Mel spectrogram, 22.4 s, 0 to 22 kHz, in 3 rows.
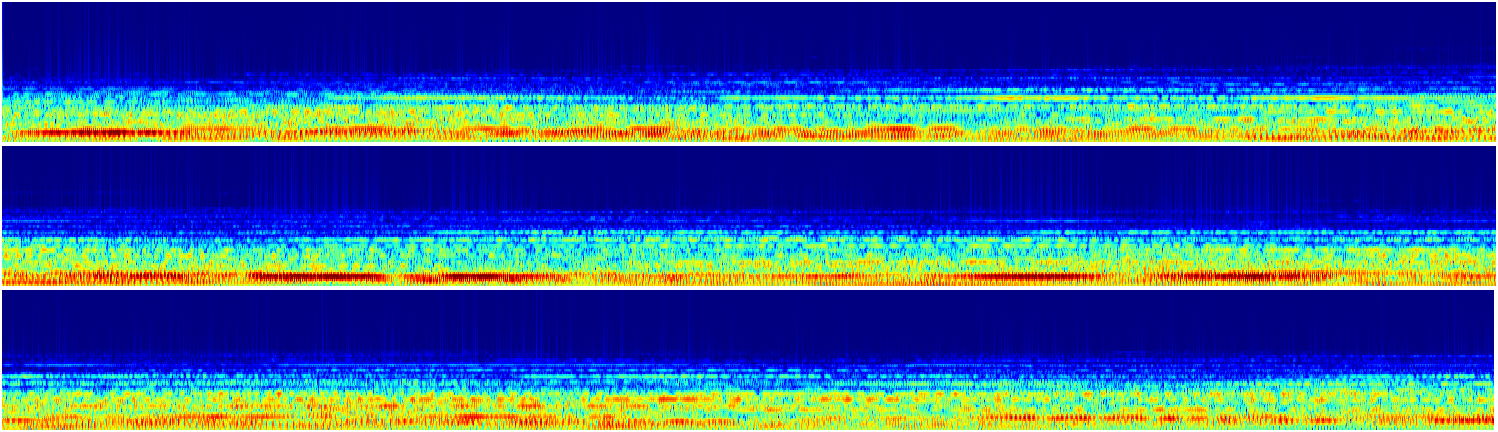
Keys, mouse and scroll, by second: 2.8 shift+a, 7.0 click, 8.4 click, 11.3-11.7 scroll up 5, 11.9 middle click, 12.3-13.0 scroll up 7, 13.2-13.6 scroll down 8, 14.4 KP_Decimal, 15.4 scroll up 3, 15.9-17.7 drag, 20.1 KP_0.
